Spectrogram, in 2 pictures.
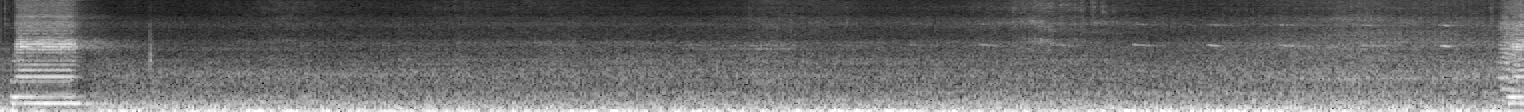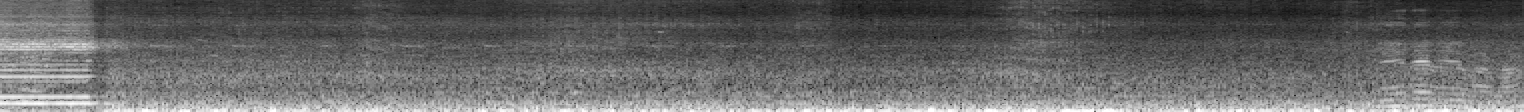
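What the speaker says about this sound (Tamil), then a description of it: "ஹார்ன் அடிக்கணும்" Two short car horn honks during a driving lesson, one at the start and another midway, over steady road and engine noise with voices talking in the background.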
